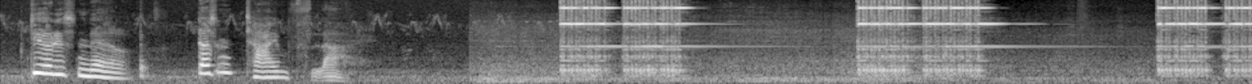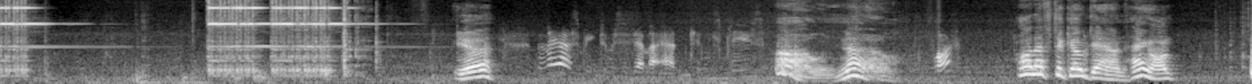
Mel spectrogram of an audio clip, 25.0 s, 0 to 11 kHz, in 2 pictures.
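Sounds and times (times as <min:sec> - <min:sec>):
payphone double ring: 0:05.6 - 0:08.0, 0:08.6 - 0:13.9, 0:14.6 - 0:17.0.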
